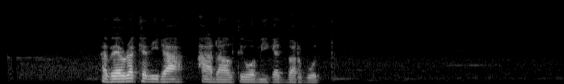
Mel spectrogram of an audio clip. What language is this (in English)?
Catalan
